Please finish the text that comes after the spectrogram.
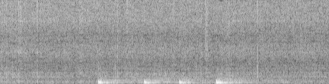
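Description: A spurtle stirs food around in a Ninja Foodi pot, giving four short scraping knocks over a low sizzle-like hiss, with no talking.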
